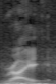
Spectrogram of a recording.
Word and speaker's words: write: And from rite, you get write. W R I T E. the, the W is silent.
